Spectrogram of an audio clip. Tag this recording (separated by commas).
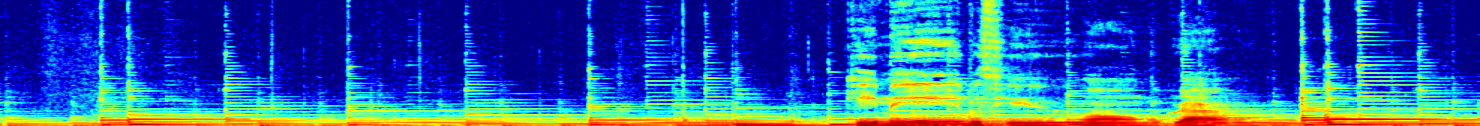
Ukulele, Music, Singing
